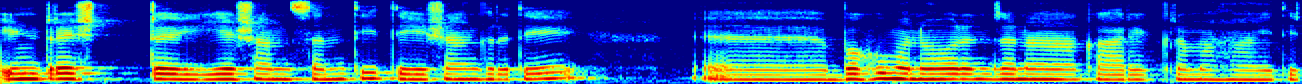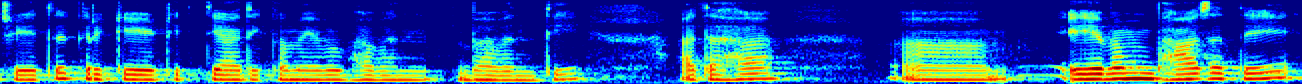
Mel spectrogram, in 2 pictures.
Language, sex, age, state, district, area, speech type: Sanskrit, female, 18-30, Karnataka, Uttara Kannada, rural, spontaneous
